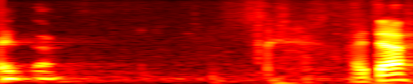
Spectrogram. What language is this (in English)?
Estonian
